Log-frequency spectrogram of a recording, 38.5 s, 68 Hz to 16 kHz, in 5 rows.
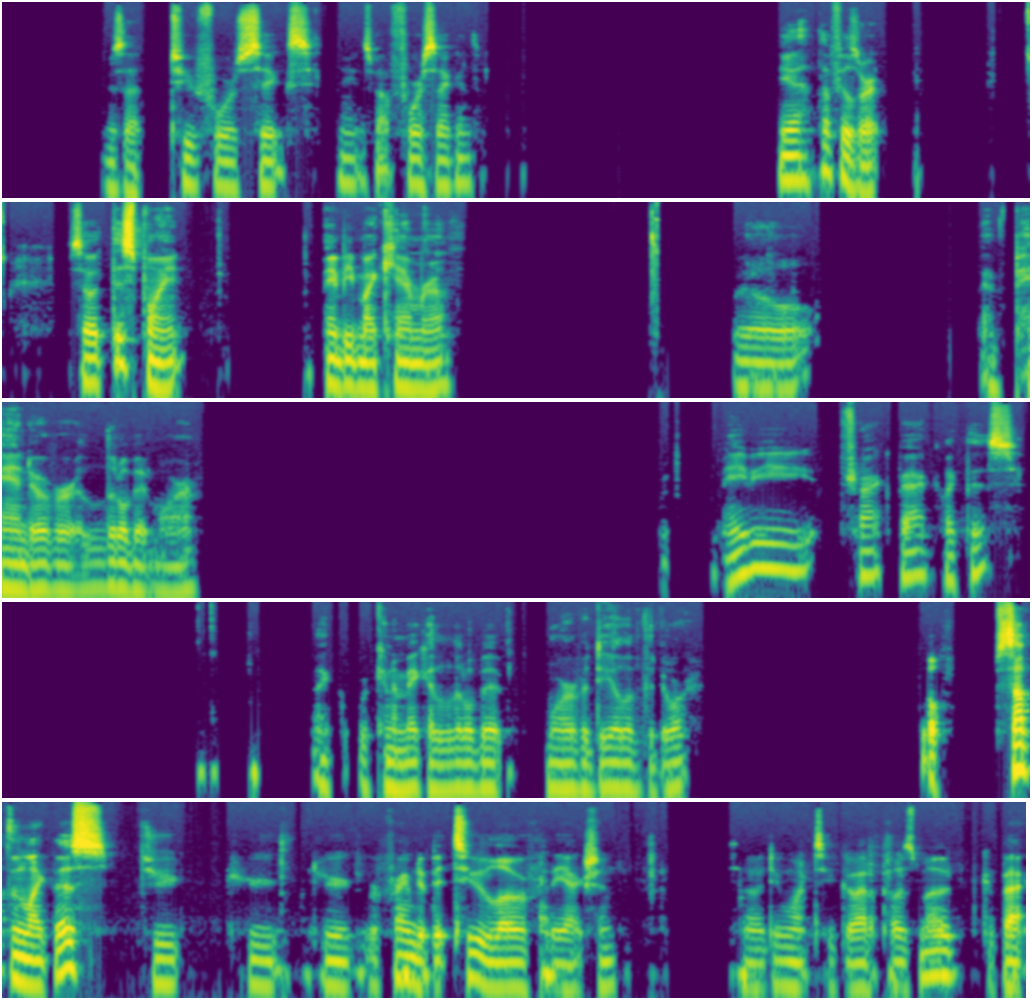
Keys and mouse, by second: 10.7 click, 13.2 r, 20.3 g, 24.8 r, 29.2 space, 32.8 space, 35.5 shift+b, 36.6 Tab, 37.4 shift+b.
